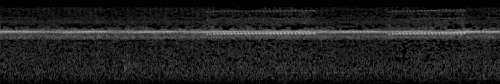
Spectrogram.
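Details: One unbroken high-pitched insect trill, shrill and even, with mild rises and falls in loudness. Nothing else is clearly heard.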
